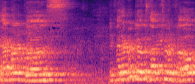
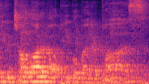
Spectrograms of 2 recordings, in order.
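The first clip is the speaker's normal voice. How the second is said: Doctor Doghouse quote; 6 semitones lower than usual. Pretend. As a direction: deliver it like a stoned sage vet. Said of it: "weird quotes".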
